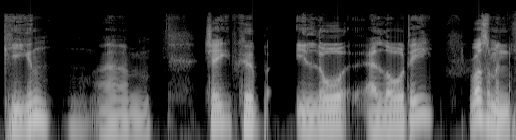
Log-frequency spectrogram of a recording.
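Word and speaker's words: Keoghan: starring Barry Keegan and it is pronounced Keegan um Jacob El elordi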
